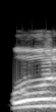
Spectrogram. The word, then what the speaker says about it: poor: this man looks poor, poor correct pronunciation है, पुअर नहीं बोलते, ध्यान रखना।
